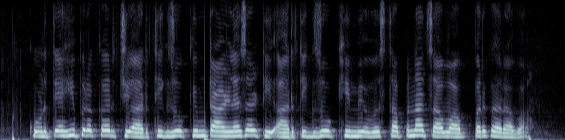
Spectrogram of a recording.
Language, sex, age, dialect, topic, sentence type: Marathi, female, 18-24, Standard Marathi, banking, statement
